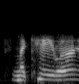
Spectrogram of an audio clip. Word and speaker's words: Makayla: But it's Michaela, and I'll spell it because people tend to not really want to be able to spell it right.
